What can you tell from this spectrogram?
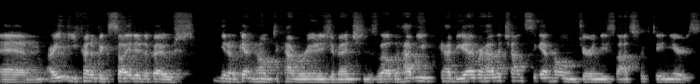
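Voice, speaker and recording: Very fast and with an Irish accent, a man speaks at a medium pitch with fairly even intonation. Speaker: sports podcast host. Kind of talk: interview.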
